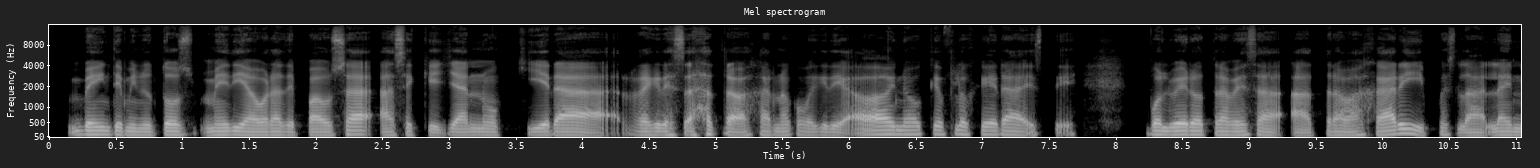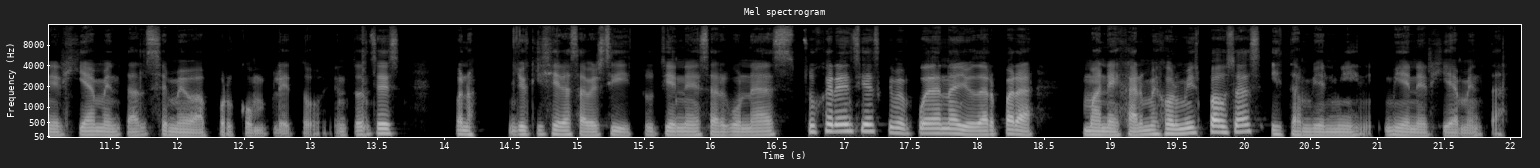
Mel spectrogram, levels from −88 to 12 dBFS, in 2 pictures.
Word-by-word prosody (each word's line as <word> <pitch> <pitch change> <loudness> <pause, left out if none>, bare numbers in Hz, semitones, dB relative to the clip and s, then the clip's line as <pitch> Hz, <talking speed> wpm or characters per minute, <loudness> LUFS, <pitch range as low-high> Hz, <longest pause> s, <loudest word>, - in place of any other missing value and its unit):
20 120 0 +2
minutos, 110 +1 +1
1/2 110 -1 +2
hora 105 0 +2
de 100 -2 -2
pausa, 100 +7 +2
hace 105 +1 -2
que 95 -5 -4
ya 100 -1 +1
no 105 -2 -2
quiera 105 -3 +3
regresar 105 -3 -1
a - - +2
trabajar, 105 +2 0
¿no? 105 +1 -2
Como 110 -2 -4
que 100 0 -4
diga: 100 +5 +3
"Ay, 130 - +3
no, 125 0 0
qué 130 -2 -3
flojera", 120 -4 0
este, - - -8 0.5
volver 120 0 +4
otra 115 -1 +1
vez 110 +3 -1
a 100 -2 0
a 90 -1 -1
trabajar 105 +4 0
y, 130 -8 +1
pues, 110 -2 -10
la 95 0 -1
la 110 +2 0
energía 110 +2 -1
mental 105 0 -3
se 115 - -5
me 95 -3 -1
va 90 -1 -1
por - - -8
completo. - - -7
Entonces, 135 +8 0 0.4
bueno, 125 -2 0 0.2
yo 125 +1 0
quisiera 125 0 -1
saber 105 -3 0
si 110 -4 -3
tú 110 - -7
tienes 110 -1 -1
algunas 105 +2 -2
sugerencias 220 +2 +3
que 175 - -2
me 160 -3 +1
puedan 155 0 +2
ayudar 125 -4 +3
para 130 -6 +3 0.3
manejar 110 0 +1
mejor 135 +3 +3
mis 165 +3 +3
pausas 200 +2 +3
y 130 -3 -4
también 105 -2 -2
mi 100 +2 -3
mi 115 -2 -1
energía 95 -1 -2
mental. - - -8
110 Hz, 175 wpm, -24 LUFS, 105-125 Hz, 0.5 s, volver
